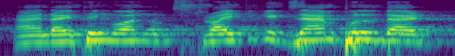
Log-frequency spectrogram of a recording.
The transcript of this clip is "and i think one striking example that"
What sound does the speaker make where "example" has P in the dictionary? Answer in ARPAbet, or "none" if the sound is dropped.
P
